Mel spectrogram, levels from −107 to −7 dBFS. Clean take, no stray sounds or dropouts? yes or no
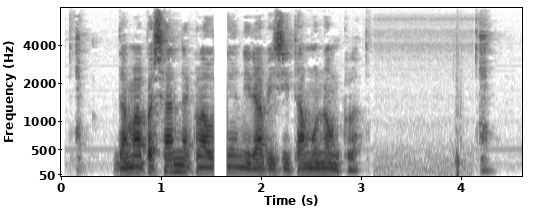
no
